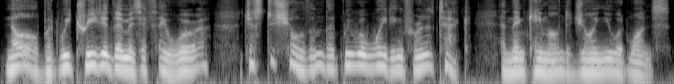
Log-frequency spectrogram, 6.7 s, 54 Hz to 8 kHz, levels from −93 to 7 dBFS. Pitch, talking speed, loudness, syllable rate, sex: 130 Hz, 260 wpm, -18 LUFS, 5.7 syllables/s, male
